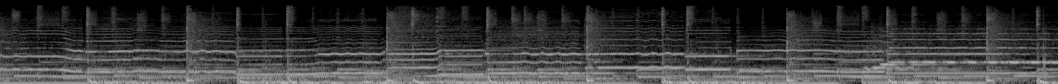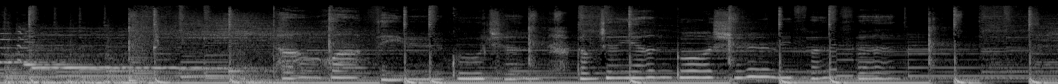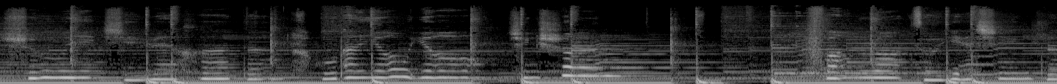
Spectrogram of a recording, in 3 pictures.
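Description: Chunks out of order at 10.43–10.45 s: one 10.7 ms chunk plays a chunk late, producing a brief jumbled moment, unlike a dropout, since no audio goes missing.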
